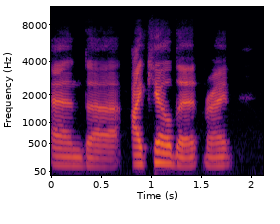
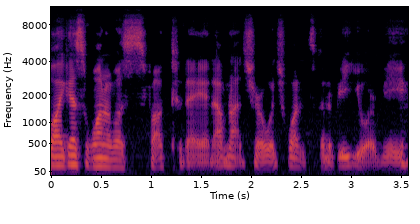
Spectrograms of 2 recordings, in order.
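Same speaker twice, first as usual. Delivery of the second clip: soft, hushed in-character whisper; 8 dB quieter than usual. Leaning in to whisper a threat to a character: whispering in character. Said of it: "it looks like I'm gonna whisper to him".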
